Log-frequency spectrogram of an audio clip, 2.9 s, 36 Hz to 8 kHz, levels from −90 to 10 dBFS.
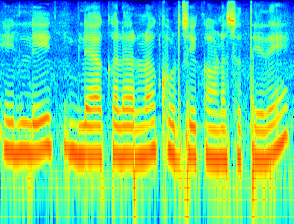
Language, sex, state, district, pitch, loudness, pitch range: Kannada, female, Karnataka, Bidar, 195 Hz, -15 LUFS, 185-210 Hz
